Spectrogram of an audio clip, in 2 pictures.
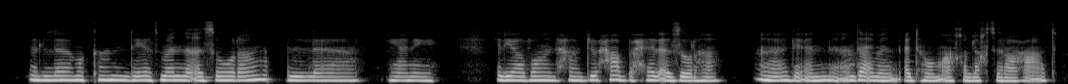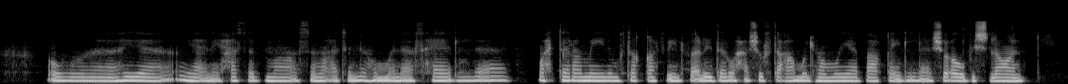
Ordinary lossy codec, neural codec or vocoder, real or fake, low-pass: none; none; real; none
